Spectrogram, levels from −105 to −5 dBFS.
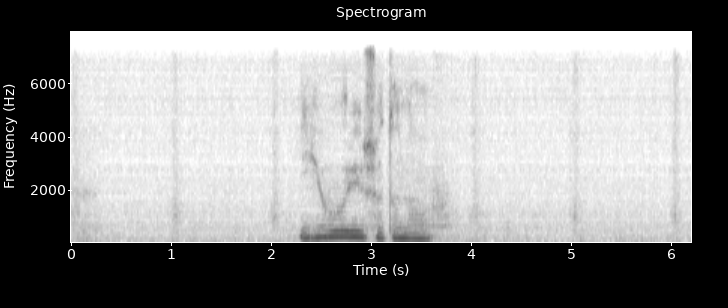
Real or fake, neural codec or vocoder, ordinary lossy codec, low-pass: fake; vocoder, 22.05 kHz, 80 mel bands, HiFi-GAN; none; 7.2 kHz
